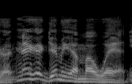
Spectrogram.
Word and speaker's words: Moët: Is it the drink is it Moët or Moët? – I believe the correct pronunciation is Moët.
